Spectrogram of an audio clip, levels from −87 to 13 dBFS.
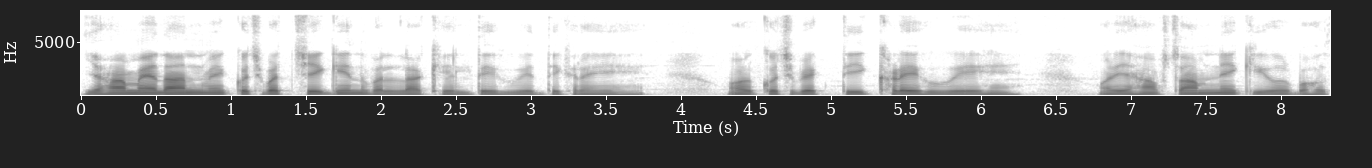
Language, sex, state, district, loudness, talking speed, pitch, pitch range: Hindi, male, Uttar Pradesh, Muzaffarnagar, -32 LUFS, 180 wpm, 110 Hz, 100-115 Hz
